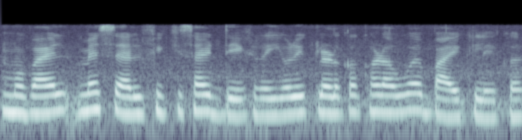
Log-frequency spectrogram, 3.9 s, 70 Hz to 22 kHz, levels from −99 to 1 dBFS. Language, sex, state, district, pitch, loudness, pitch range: Hindi, female, Chhattisgarh, Bilaspur, 215 Hz, -13 LUFS, 200-230 Hz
